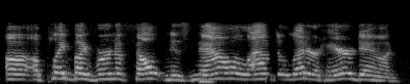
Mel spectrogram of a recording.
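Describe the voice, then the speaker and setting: A woman's voice: fairly high pitch, normal speed, pushed and bright, lo-fi sound. A woman moderating a casual panel discussion in an informal, conversational way.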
